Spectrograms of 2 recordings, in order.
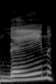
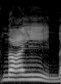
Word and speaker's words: Nain: Now, Nain is a little village, and I know you see the dot up there and you see it, and it looks like the word's Nain. It's not. It's Nain. That's how you say it. The word is Nain.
